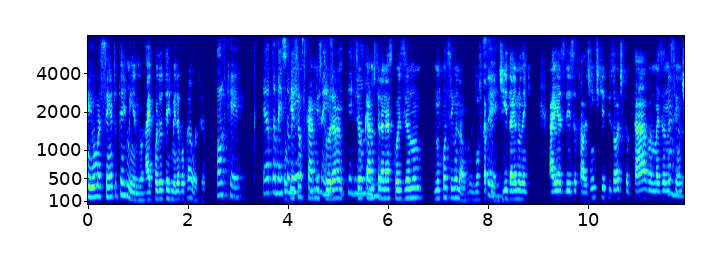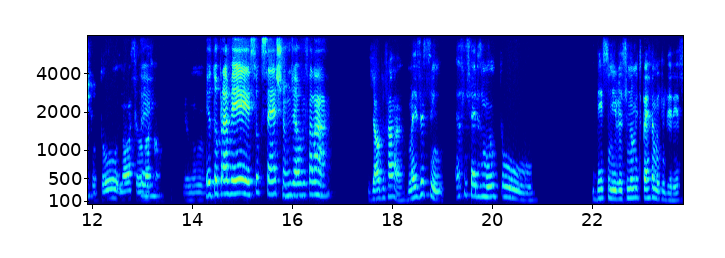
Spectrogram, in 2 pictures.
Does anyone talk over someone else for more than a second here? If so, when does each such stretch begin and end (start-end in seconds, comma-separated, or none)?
3.9-5.9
